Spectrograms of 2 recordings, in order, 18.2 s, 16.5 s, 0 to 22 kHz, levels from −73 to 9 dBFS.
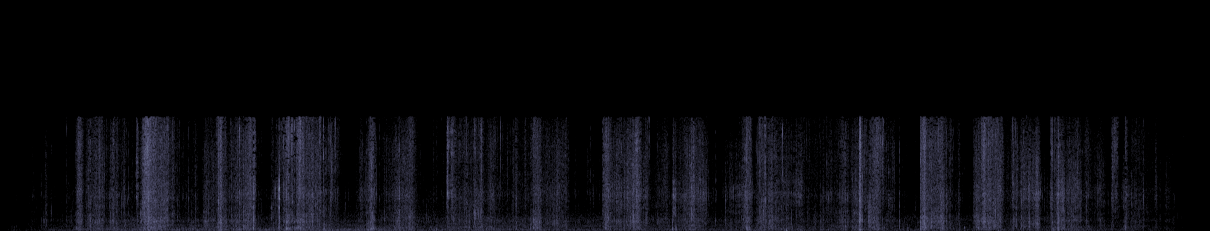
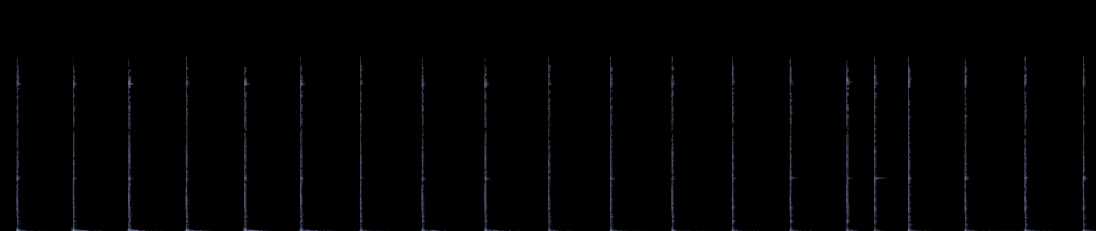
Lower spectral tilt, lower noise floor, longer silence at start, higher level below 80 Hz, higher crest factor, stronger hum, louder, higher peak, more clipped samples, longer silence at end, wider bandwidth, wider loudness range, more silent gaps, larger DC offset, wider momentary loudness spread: about the same, -1 dB/octave vs -2 dB/octave; second, -67 dBFS vs -84 dBFS; first, 0.4 s vs 0.25 s; second, -70 dBFS vs -48 dBFS; about the same, 32 dB vs 30 dB; neither; about the same, -40 LUFS vs -40 LUFS; first, -10 dBFS vs -14 dBFS; neither; first, 0.4 s vs 0.05 s; second, 11.5 kHz vs 16 kHz; about the same, 6 LU vs 4 LU; second, none vs 9.04-9.11 s; neither; first, 16 LU vs 11 LU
